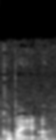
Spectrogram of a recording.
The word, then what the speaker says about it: copaiba: I pronounce it Copaiba.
